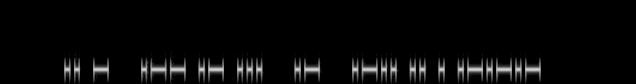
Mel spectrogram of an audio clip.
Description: Morse code, heard as a keyed tone, about 25 wpm, 700 Hz. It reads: IT WAS A LIE.
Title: Sentences from Top 1600 Words 25wpm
